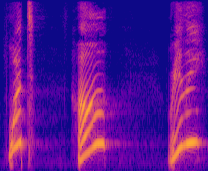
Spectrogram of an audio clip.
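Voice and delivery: very high, incredulous squeaks; high disbelief. Real, not acted. Questioning the coworker, very high incredulous. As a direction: shoot up in total disbelief.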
